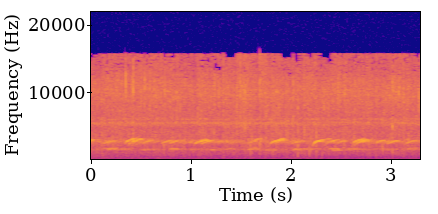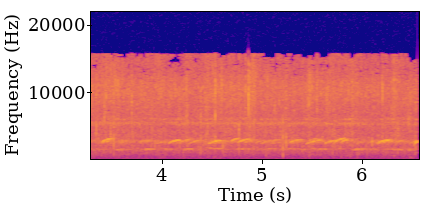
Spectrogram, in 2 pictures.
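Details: Several coqui frogs call through a tropical rainstorm on the Big Island, Hawaii, each giving a low note followed by a rising whistled note, forming a continuous rhythmic chorus above steady rain and occasional drip sounds.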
